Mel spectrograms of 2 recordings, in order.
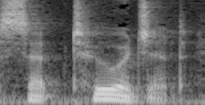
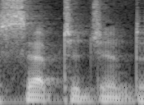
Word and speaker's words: Septuagint: However, there is some help that we can get from what is called the Septuagint, or the Septuagint, depending upon how you like to pronounce that.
